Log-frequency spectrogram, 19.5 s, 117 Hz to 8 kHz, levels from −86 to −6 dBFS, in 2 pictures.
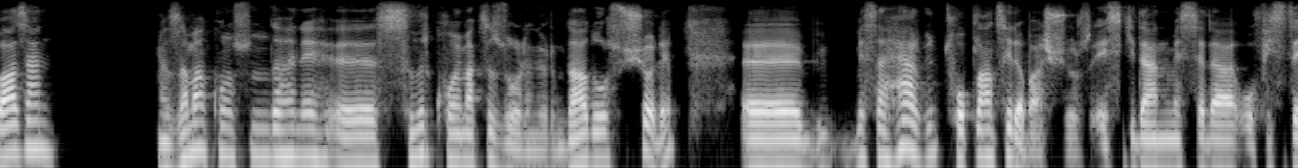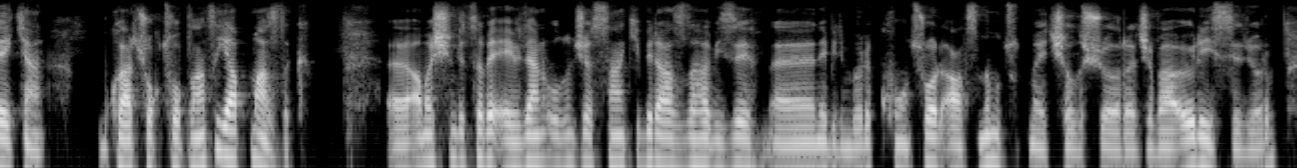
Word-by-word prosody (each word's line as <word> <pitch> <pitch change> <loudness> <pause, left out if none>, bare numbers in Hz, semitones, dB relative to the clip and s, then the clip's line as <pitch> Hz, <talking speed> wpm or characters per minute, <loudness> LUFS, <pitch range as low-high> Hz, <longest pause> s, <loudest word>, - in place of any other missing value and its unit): bazen 180 +2 +5 0.8
zaman 150 - +1
konusunda, 160 -1 -2
hani, 155 0 -1
eee, 130 -4 +1
sınır 155 +6 -3
koymakta 140 -1 -1
zorlanıyorum. 95 -5 -5
Daha 130 +4 +6
doğrusu 145 0 -1
şöyle, - - 0 0.5
eee, 120 0 +6
b - - -9 0.3
mesela 155 0 -1
her 190 +2 +5
gün 165 +3 -9
toplantıyla 155 0 +3
başlıyoruz. 85 -1 -3
Eskiden, 120 +2 +1
mesela, 120 0 +2
ofisteyken 110 +2 -1 0.4
bu - - -11
kadar 120 -1 +5
çok 130 +2 -4
toplantı 130 +5 -2
yapmazdık. 150 -3 +1 0.5
Eee, - - -1
ama 110 +5 +1
şimdi 140 +1 +2
tabii 150 +2 +1
evden 130 0 +2
olunca 135 0 -4
sanki 130 +1 -5
biraz 125 -4 +1
daha 125 -1 0
bizi, 115 +2 -4 0.2
eee, 110 0 -1
ne 110 0 -2
bileyim, 100 -2 -8
böyle, 105 +2 -4
kontrol 110 +4 -1
altında 110 +3 -1
mı 135 - -4
tutmaya 100 -4 -8
çalışıyorlar 95 0 -1
acaba, 100 +1 0
öyle 125 +2 +2
hissediyorum. 95 - -6
125 Hz, 150 wpm, -24 LUFS, 110-145 Hz, 0.8 s, Daha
